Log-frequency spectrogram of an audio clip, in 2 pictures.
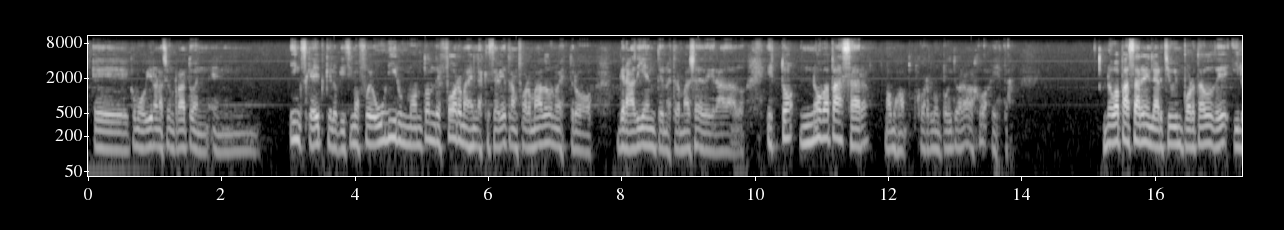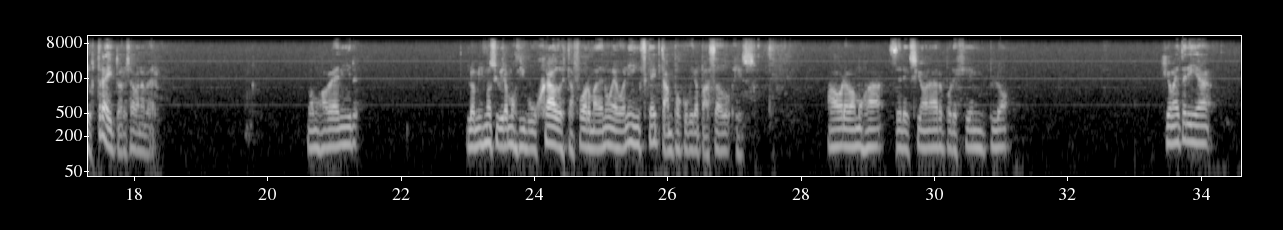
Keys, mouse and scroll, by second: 9.9 scroll down 1, 10.2-11.9 middle drag, 11.9 g, 13.7 click, 14.0-18.7 middle drag, 22.4-24.2 scroll down 3, 24.2 click, 27.3 click, 29.6-30.8 scroll down 3, 34.2 click.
